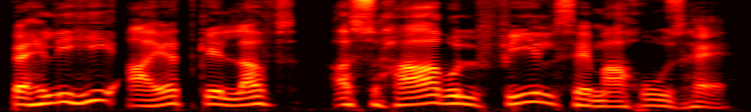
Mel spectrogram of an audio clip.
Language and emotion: Urdu, neutral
